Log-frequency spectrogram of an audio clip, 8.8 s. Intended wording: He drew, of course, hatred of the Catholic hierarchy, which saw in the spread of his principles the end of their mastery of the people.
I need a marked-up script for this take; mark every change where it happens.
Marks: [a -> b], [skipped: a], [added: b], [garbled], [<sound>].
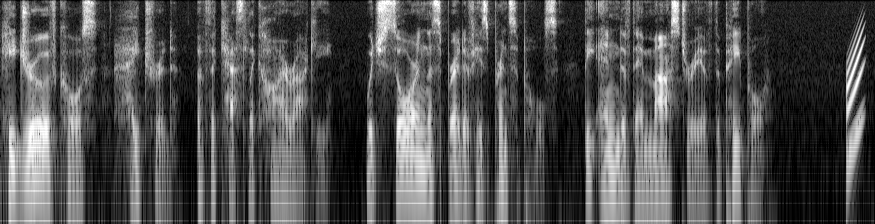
He drew, of course, hatred of the Catholic hierarchy, which saw in the spread of his principles the end of their mastery of the people. [chirp]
